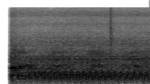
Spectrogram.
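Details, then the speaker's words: Belovac vacuum forming machine, vacuum valve closed: steady even hiss and hum with no knocks or surging as the pump builds and stores vacuum in the tanks; normal vacuum pump running. "what's happening right now is our vacuum tanks which we can see here what they're doing is they're building up vacuum and they're storing that"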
